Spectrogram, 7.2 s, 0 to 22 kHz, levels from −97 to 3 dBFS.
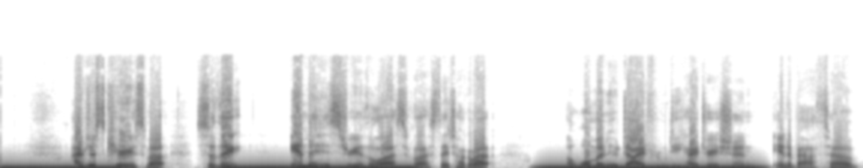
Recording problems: electrical hum; loud; until 1 s, from 2 to 3.5 s and from 4.5 to 6.5 s; 50 Hz, 6 dB below the speech

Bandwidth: 14.5 kHz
